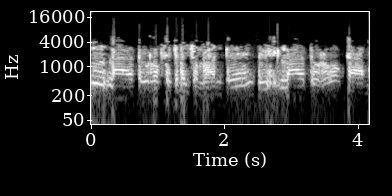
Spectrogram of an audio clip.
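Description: Only speech: a single voice reading news narration at a steady pace, broken by short pauses between phrases, with a thin, narrow tone.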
